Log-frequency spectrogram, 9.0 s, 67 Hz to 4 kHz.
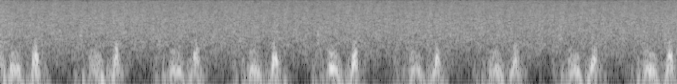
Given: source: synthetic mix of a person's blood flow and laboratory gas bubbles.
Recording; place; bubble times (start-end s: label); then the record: Doppler ultrasound of blood flow; precordium
0.00-0.06 s: bubbles
From the record:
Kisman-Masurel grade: 212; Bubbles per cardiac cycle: several, 3 to 8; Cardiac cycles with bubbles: 1 to 10%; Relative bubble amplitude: moderate (0.250 to 0.450); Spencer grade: 1 (occasional bubble signal discernible with the cardiac motion signal, with majority of cardiac periods free of bubbles); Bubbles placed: anywhere in the cardiac cycle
